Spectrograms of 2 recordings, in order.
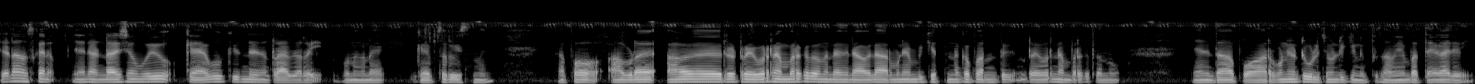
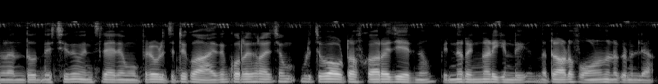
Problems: background sounds at intervals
